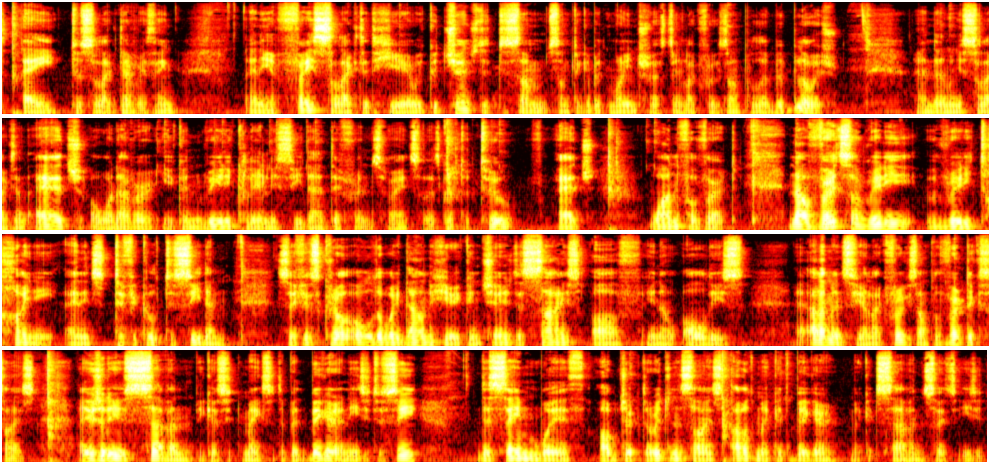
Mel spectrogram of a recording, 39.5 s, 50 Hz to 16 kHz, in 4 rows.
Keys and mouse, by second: 0.0 a, 10.1 click, 11.8 click, 12.4 click, 14.3 2, 14.6 click, 15.8 1, 18.8 shift+middle click, 39.1 shift+middle click.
